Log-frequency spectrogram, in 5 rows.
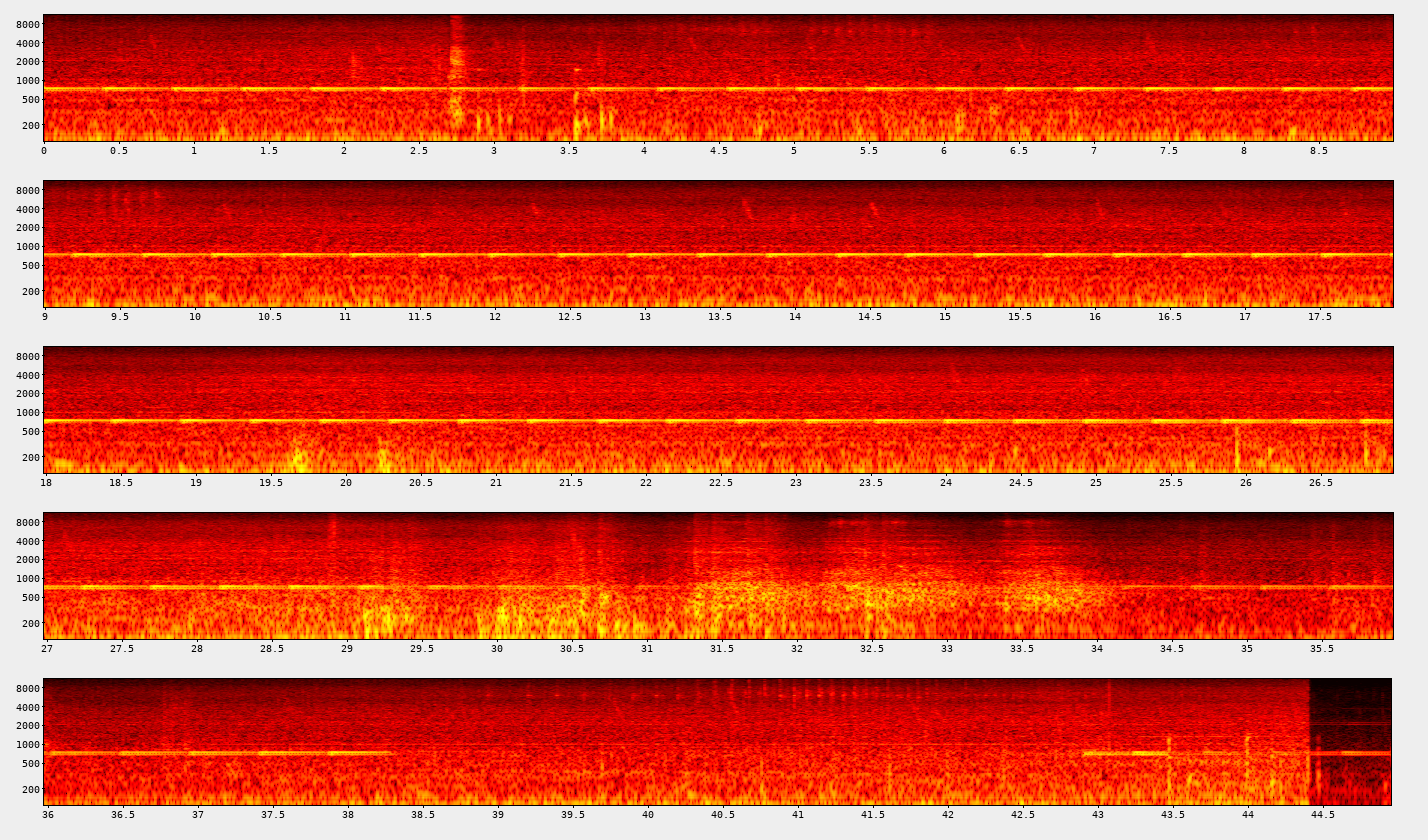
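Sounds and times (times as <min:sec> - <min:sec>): level crossing bell ringing: 0:00.0 - 0:30.4, 0:33.4 - 0:38.5, 0:42.8 - 0:44.9
train wheels clacking over rail joints: 0:02.0 - 0:06.6, 0:28.0 - 0:37.7, 0:39.2 - 0:44.4.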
